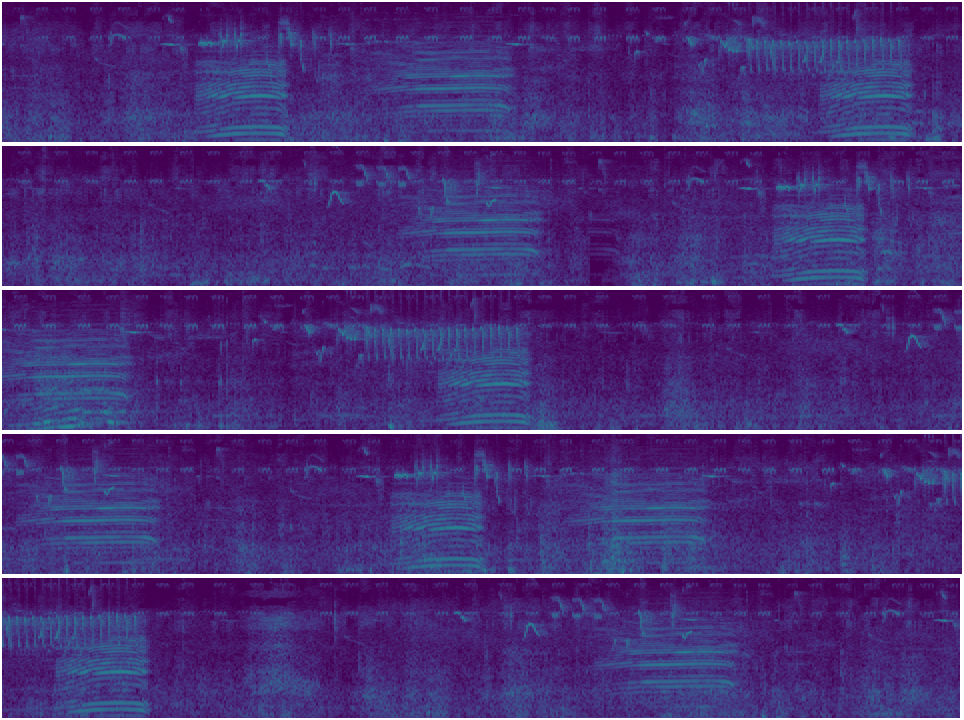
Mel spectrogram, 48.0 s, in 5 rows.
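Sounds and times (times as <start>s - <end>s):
cattle mooing: 1.8s - 3.0s, 3.6s - 5.3s, 8.1s - 9.2s, 13.5s - 15.9s, 17.2s - 20.6s, 28.9s - 30.5s, 32.7s - 33.7s, 34.4s - 36.0s, 38.9s - 39.9s, 44.3s - 45.9s.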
